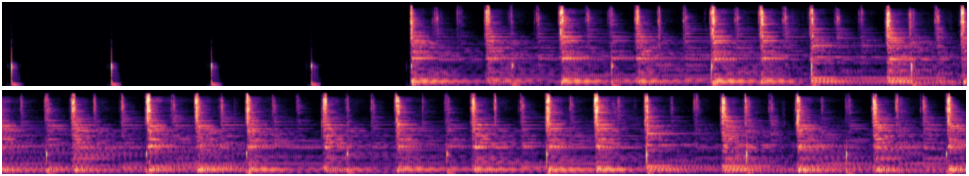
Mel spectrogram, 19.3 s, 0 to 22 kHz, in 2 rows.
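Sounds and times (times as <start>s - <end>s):
acoustic pop guitar strumming: 4.1s - 19.2s.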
